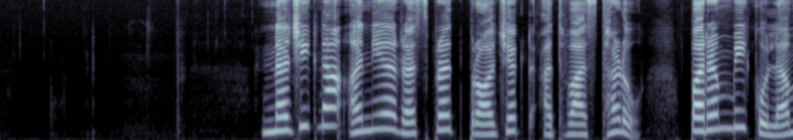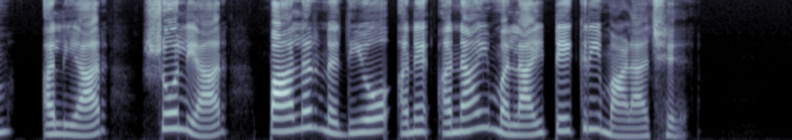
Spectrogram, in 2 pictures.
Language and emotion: Gujarati, neutral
